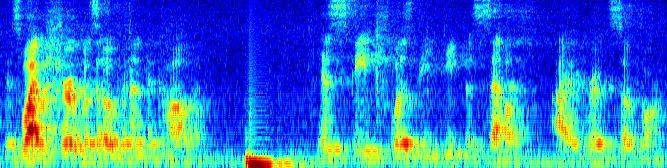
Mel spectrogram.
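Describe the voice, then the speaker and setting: A man from Wisconsin giving a dramatic reading in a library, measured and dryly wry in his storytelling. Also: lowish voice, sing-song, roomy sound, recorded from a distance, noisy background. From Wisconsin, USA. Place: public library room.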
